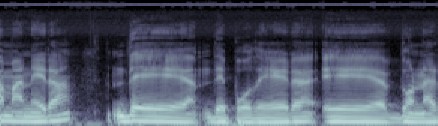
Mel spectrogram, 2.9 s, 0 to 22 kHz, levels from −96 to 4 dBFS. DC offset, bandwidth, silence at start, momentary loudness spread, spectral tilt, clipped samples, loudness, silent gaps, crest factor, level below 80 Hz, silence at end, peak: under 0.1%; over 20 kHz; 0 s; 4 LU; -8 dB/octave; under 0.1%; -21 LUFS; none; 12 dB; -40 dBFS; 0 s; -8 dBFS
